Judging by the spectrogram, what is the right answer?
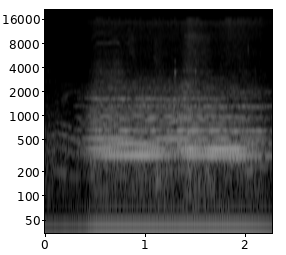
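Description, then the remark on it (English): A train's horn sounds in a long, steady blast, rich and layered, rising quickly and holding for a couple of seconds at moderate volume. No one speaks over it. “Good on time train.”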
